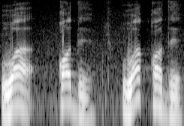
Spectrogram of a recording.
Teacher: دال ساکن ہے، حرف قلقلہ ہے تو آواز لوٹتی ہوئی محسوس ہونی چاہیے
